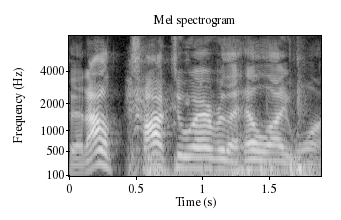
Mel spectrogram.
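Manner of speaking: very loud, furious, angry shouting. Describing a man arguing with guards, acting out his retort: acting out a loud argument. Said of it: "having a very loud argument with guards".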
